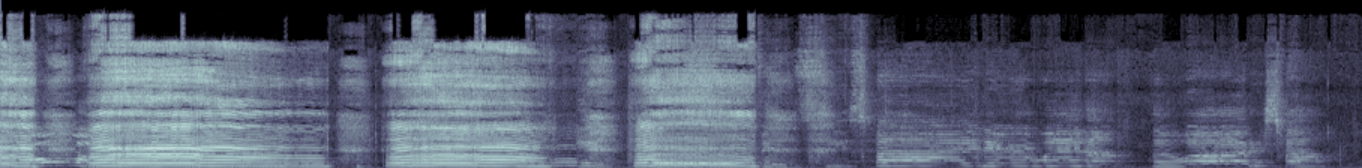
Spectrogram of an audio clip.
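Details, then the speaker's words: Infant boy crying after being startled by his father's sneeze: loud, sustained crying in long wails with brief gasps between, easing into softer whimpering cries. "I sneezed, so he freaked out. Caleb, don't worry. It was just a sneeze."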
